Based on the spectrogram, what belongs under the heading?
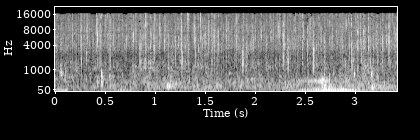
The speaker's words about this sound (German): Das ist aber leise jetzt. Können wir das noch ein bisschen lauter machen? Nee, das ist so leise. Das sind die Korallenriffe nach einer Bleiche, wenn die Korallen abgestorben sind und da deshalb auch nicht mehr so viele Fische schwimmen.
